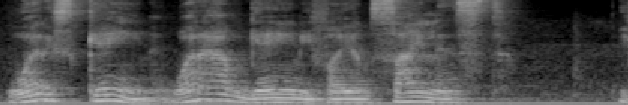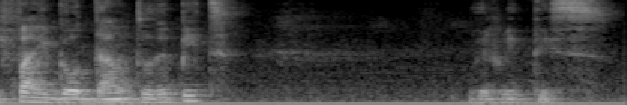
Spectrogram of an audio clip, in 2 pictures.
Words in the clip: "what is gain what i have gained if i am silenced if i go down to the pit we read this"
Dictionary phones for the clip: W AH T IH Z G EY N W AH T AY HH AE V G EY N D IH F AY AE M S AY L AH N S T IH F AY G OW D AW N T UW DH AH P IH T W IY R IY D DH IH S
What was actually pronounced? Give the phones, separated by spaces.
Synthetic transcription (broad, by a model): W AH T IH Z G EY N W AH T AY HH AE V G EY N IH F AY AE M S AY L AH N S T IH F AY G OW D AW N T UW DH AH P IH T W IY R IY D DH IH S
